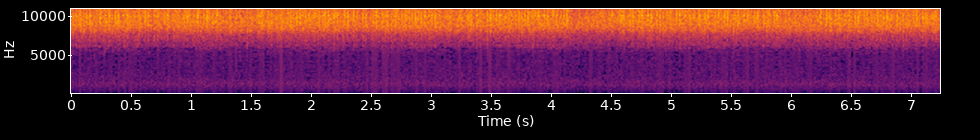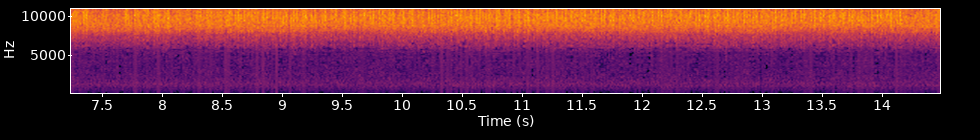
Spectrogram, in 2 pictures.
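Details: A night-time insect chorus forms an unbroken shrill, high buzz, steady in level apart from a brief dip, with soft broadband hiss beneath and nothing else clearly heard.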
